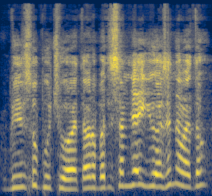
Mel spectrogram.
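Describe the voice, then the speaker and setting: Man, spiritual teacher, religious discourse, very high voice, coaxing questions, slow stretched emphasis. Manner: questioning, coaxing listeners with repeated checks; drawls out key words slowly for emphasis.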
